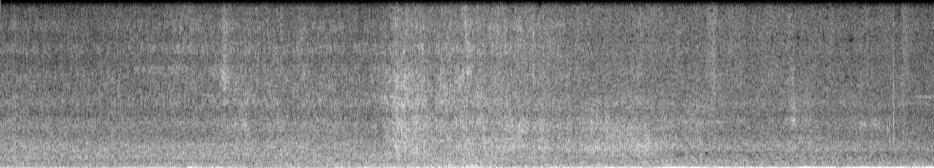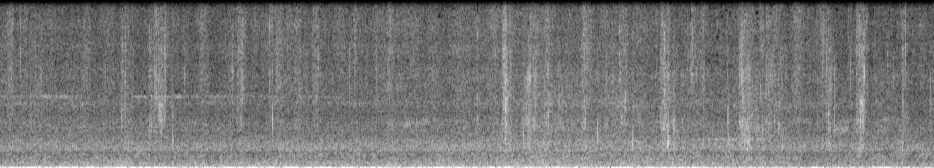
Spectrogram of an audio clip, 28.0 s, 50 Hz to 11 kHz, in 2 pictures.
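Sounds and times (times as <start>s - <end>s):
wind buffeting microphone: 0.0s - 28.0s.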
